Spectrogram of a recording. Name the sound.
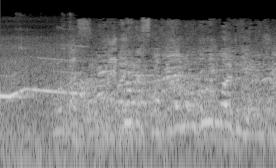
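ambulance sirens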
